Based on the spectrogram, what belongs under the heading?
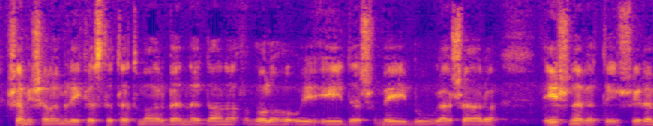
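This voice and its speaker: A man reading a dark fantasy story aloud as an audiobook narrator, in a measured, dramatic way. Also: low voice, husky. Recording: dull lo-fi audiobook recording.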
